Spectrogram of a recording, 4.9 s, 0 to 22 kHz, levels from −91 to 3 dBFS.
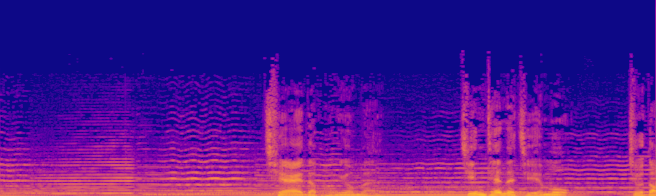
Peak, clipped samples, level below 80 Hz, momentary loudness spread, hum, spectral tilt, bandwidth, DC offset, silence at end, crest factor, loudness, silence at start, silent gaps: -2 dBFS; under 0.1%; -42 dBFS; 13 LU; none; -5.5 dB/octave; 14.5 kHz; under 0.1%; 0 s; 20 dB; -21 LUFS; 0 s; none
